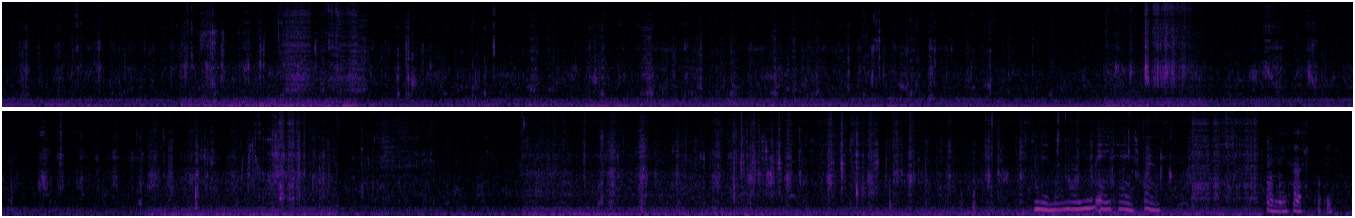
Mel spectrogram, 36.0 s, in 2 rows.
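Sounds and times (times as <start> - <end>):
person chewing crunchy food: 0.0 - 36.0
steady low rumble: 25.0 - 34.8.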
